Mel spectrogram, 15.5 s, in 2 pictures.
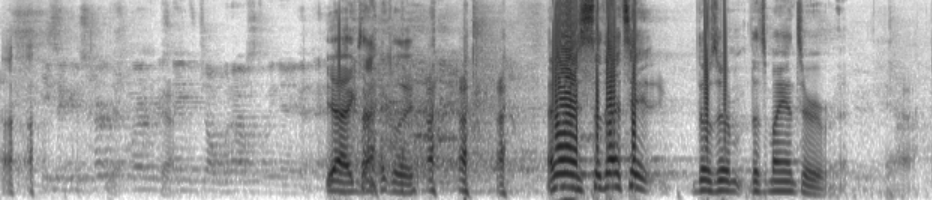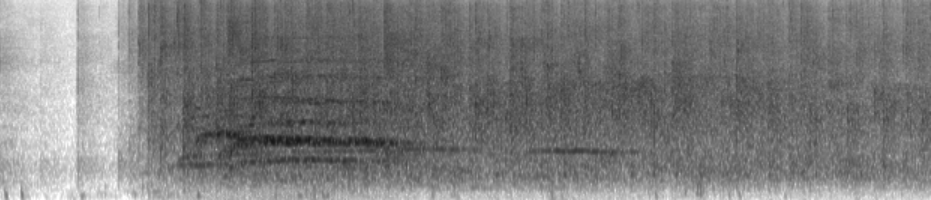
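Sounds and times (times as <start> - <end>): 
laughter: 0.0 - 1.6, 2.5 - 4.6
speech: 2.7 - 7.1
audience applause prompted by applause card: 8.7 - 15.5.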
